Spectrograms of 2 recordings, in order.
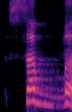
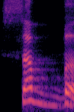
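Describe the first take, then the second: No difference in how they are said.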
